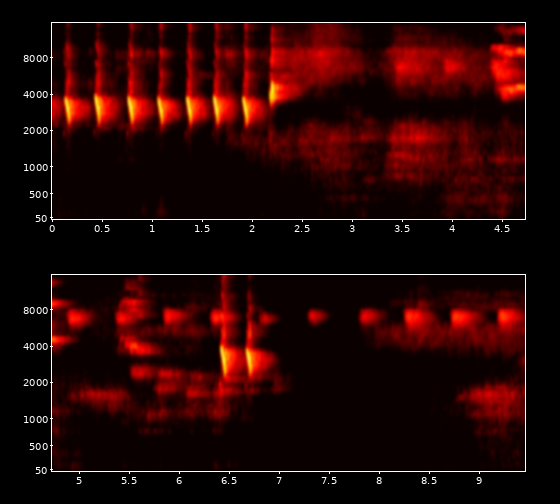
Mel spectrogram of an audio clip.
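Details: Sooty-headed bulbul lure song for drawing a rival's reply: eight evenly spaced sharp chirps, then softer scattered twitters and faint high notes, with two more loud chirps midway.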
